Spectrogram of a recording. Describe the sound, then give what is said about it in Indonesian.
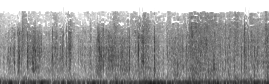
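A heavy, continuous low rumble with creaking, cracking bursts of wood and debris as an apartment building shakes, like an earthquake; loud, with no voices. “Dia bergoyang-goyang menakuti mereka.”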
